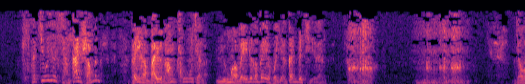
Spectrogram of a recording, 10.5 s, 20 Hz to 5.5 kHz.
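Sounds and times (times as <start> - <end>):
speech: 0.6 - 7.3
voice imitating snoring with rasping inhale and throaty rumbling snore: 6.9 - 7.6, 8.2 - 9.5.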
